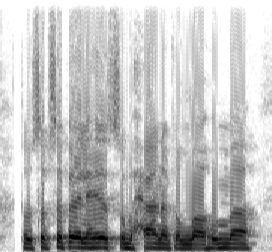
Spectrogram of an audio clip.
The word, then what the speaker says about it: سبحانک اللہم: سب سے پہلے ہے سبحانک اللہم۔ تو اس میں لوگ غلطی یہ کرتے ہیں کہ وہ سبحانہ پڑھتے ہیں، با پر فتحہ یعنی زبر پڑھتے ہیں، تو یہ غلط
